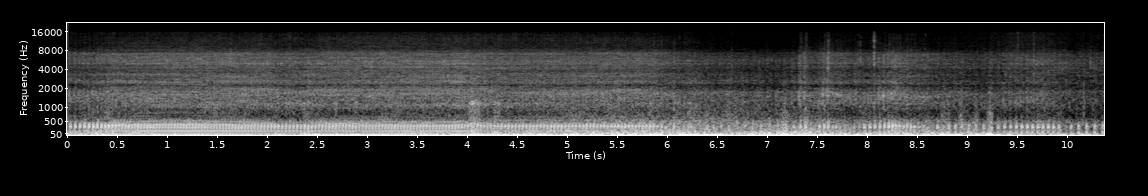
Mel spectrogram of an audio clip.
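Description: Kawasaki KLX300 dirt bike's single-cylinder four-stroke engine running at a steady low speed as the bike rides over grass. In the second half its note becomes uneven, with a few knocks and rattles.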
